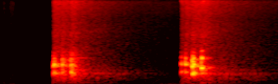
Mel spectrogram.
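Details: Two brief, rough squeals about a second apart come from newborn baby monkeys raised by hand and trying to learn to walk, with quiet between the calls.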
